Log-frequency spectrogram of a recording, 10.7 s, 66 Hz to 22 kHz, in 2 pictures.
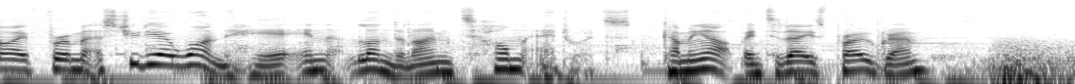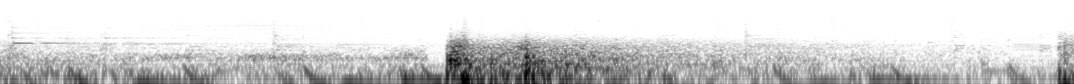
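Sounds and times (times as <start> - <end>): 
speech: 0.1 - 5.0
deep booming explosion: 4.6 - 10.7
steady low rumble: 4.6 - 10.7
thuds: 4.8 - 10.7.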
